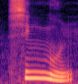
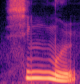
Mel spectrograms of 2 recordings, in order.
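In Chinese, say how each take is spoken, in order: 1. 第一个音节以ng音结尾。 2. 第一个音节以ng音结尾。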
